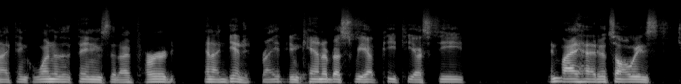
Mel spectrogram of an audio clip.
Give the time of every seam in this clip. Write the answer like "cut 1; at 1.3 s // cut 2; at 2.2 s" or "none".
cut 1; at 2.0 s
